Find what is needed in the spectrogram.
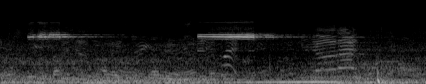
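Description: Two short, high whistle blasts, one near the start and one about halfway, over spectators' voices.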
